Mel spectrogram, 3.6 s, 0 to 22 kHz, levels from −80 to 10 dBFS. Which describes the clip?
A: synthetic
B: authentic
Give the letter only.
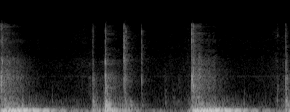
B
